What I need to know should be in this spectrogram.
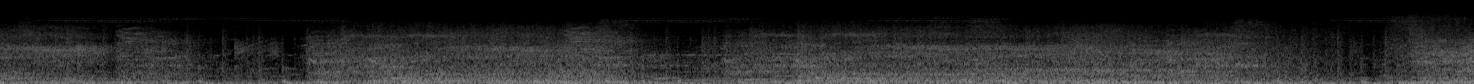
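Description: A monster roars and screeches.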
